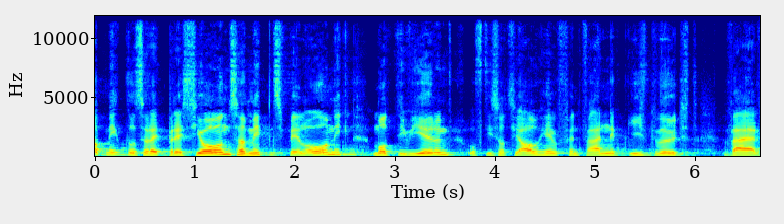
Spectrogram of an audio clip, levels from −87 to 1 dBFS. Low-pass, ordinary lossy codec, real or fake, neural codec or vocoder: none; none; fake; codec, 24 kHz, 0.9 kbps, WavTokenizer, medium speech release version 2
